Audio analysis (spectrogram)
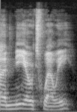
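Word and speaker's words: Neo TWEWY: I've been playing Neo Twoey, which is how you say that game's name, right?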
